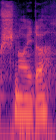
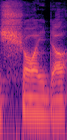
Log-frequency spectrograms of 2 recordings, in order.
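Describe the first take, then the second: First: The name is said with an n sound. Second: The name is said without an n sound.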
